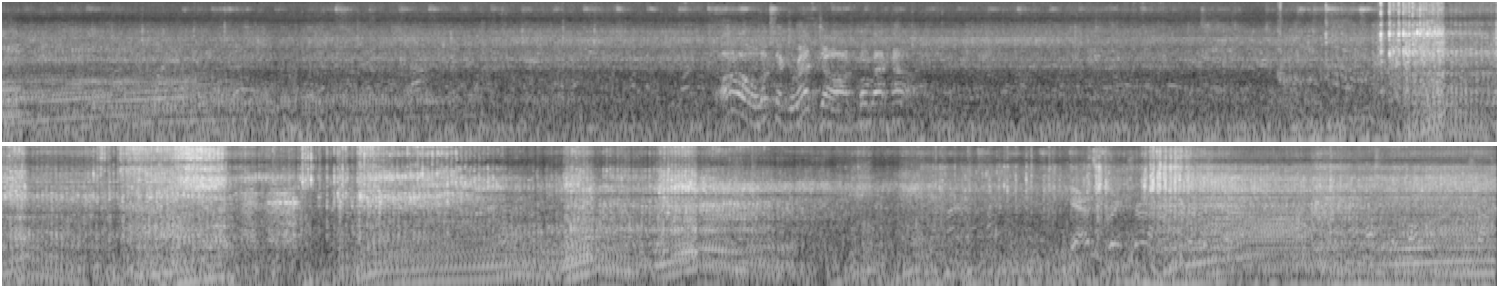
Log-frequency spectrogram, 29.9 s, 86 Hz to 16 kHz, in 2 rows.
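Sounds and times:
car engines idling: 0.0s - 29.9s
engine throttle blips: 0.0s - 29.9s.

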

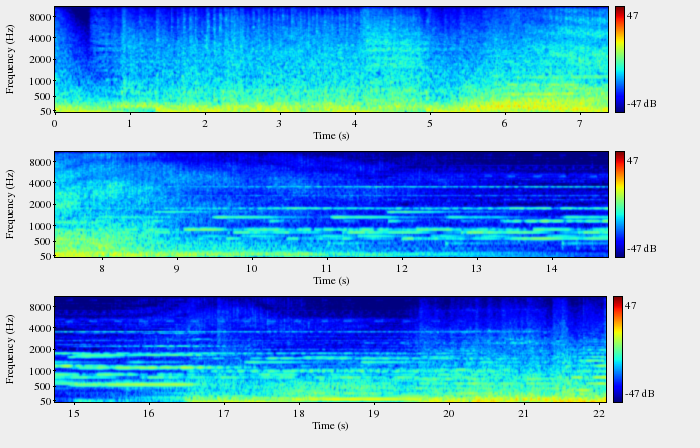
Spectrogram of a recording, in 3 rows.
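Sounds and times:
soundtrack music: 0.0s - 22.0s
propeller aircraft engine drone: 1.1s - 13.8s, 15.9s - 22.0s.

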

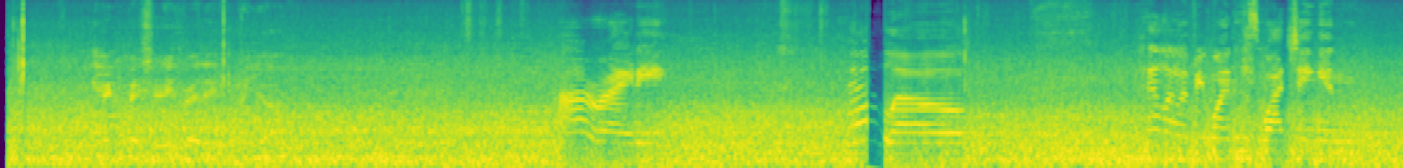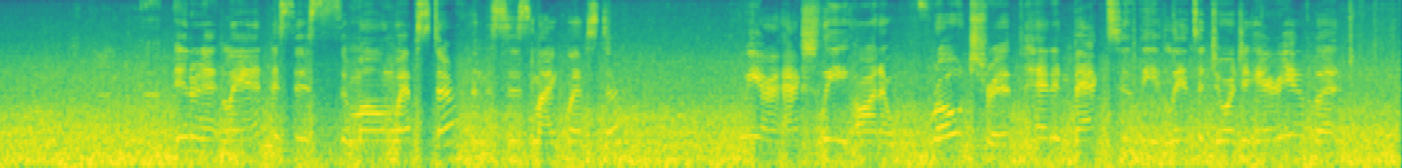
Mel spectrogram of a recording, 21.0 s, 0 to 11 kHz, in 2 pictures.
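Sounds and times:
car road and engine noise: 0.1s - 21.0s
voices: 0.5s - 2.3s, 3.4s - 5.1s, 5.8s - 15.4s, 16.0s - 21.0s.

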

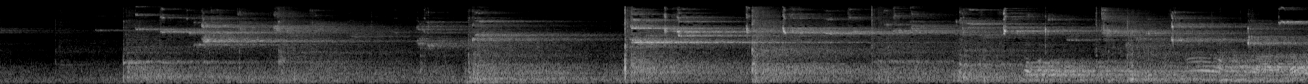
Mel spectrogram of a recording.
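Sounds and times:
racket hitting shuttlecock: 0.5s - 10.2s
sneakers squeaking on court floor: 0.8s - 13.0s.

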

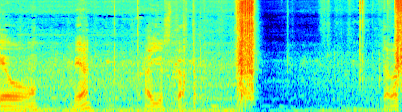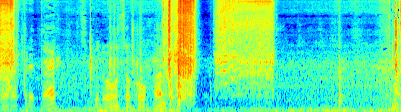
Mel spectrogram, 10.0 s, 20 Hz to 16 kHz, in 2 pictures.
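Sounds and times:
cordless driver spinning bolt: 7.1s - 8.5s.

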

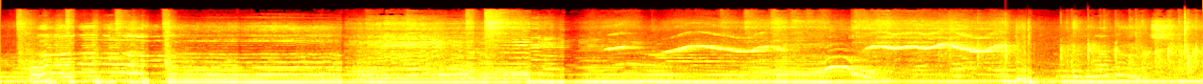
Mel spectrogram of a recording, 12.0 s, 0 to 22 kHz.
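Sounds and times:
jazz combo playing: 0.0s - 12.0s.

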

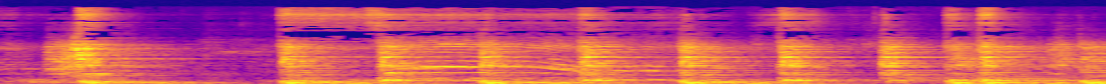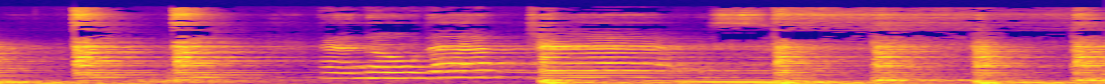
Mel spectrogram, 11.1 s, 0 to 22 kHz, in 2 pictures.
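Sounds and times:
thumping beat accompaniment: 0.0s - 6.8s, 8.2s - 11.0s
woman singing jazz: 1.8s - 4.0s, 7.1s - 10.2s.

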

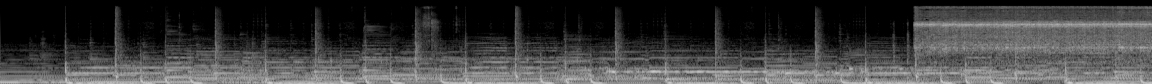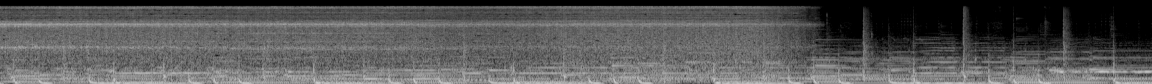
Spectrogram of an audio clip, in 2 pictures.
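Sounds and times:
background music: 0.0s - 23.0s
angle grinder cutting steel pipe: 9.2s - 19.7s.

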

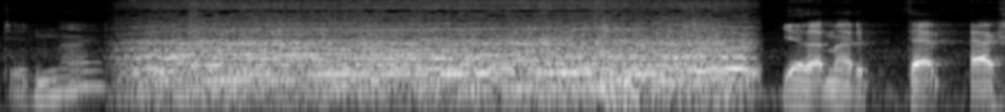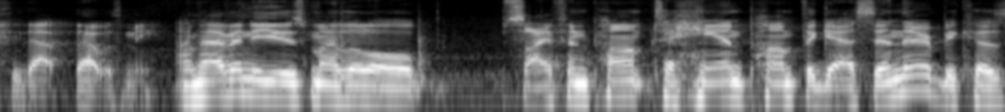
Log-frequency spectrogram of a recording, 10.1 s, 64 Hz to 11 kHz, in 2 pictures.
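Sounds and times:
winch whining under load: 0.6s - 3.8s.

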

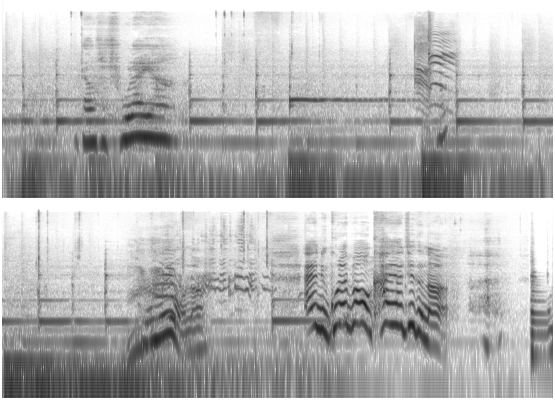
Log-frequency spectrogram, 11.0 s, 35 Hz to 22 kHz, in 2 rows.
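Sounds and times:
background music with held drone: 0.0s - 9.0s
comic meow-like sliding sound effect: 4.1s - 4.6s.

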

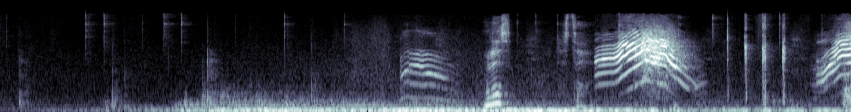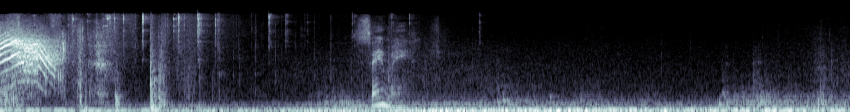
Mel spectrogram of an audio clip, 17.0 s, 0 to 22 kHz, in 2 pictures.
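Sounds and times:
cat meowing: 6.0s - 7.1s, 8.2s - 9.2s.

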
